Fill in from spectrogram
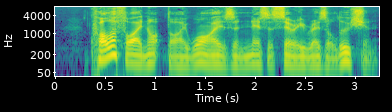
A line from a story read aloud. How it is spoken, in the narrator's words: said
